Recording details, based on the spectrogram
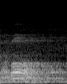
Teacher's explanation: ro-nya tebal, ro, karena ro berharokat fathah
